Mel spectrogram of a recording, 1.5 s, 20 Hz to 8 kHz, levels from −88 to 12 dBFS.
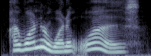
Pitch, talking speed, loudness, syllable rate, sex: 250 Hz, 200 wpm, -14 LUFS, 4.7 syllables/s, female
